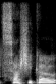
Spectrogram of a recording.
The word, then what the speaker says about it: Sachiko: some of its key ideas I'm delighted that sashiko is joining us today from Frankfurt Germany sashiko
